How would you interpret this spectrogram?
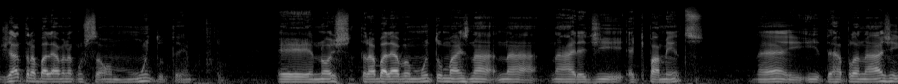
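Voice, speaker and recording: A man's voice: medium pitch, a bit bright, slight background noise. A man from Salvador, Brazil, with a Bahian accent, telling his story conversationally as an interview guest. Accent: Bahian Brazilian Portuguese. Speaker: podcast guest, construction business owner.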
